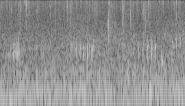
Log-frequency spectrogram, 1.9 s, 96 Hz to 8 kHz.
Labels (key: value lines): label: biophony
recorder: SoundTrap 500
